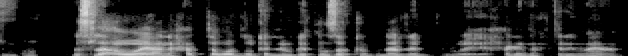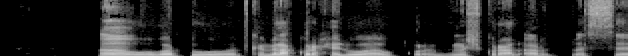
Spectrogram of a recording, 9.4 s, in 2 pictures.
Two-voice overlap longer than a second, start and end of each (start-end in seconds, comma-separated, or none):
none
